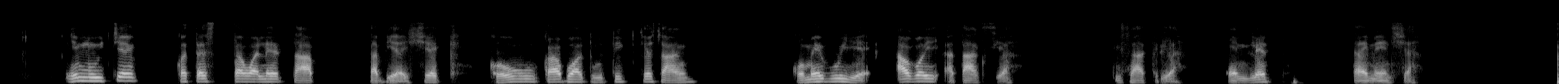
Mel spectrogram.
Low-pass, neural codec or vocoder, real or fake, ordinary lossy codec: 7.2 kHz; codec, 24 kHz, 3 kbps, HILCodec; fake; none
